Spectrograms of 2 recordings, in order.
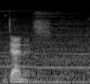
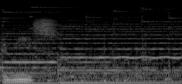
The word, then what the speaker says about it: Denise: that it was because I called you Dennis, and you said no, it's pronounced Denise.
